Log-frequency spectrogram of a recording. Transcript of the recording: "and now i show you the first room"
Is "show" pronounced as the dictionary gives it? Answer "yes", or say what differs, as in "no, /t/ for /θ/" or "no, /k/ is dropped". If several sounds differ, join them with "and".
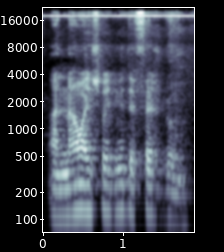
no, /s/ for /ʃ/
